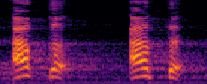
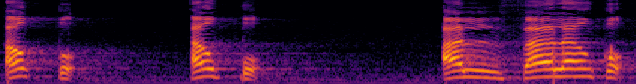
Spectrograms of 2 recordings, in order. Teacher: ketika mengucapkan qf dan tho terdengar menebal suaranya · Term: Qalqalah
